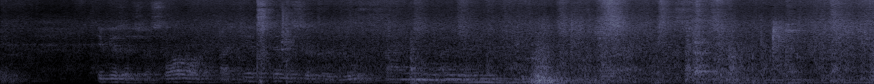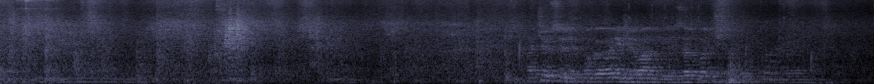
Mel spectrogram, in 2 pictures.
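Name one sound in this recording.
Several men and women murmur and read aloud.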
